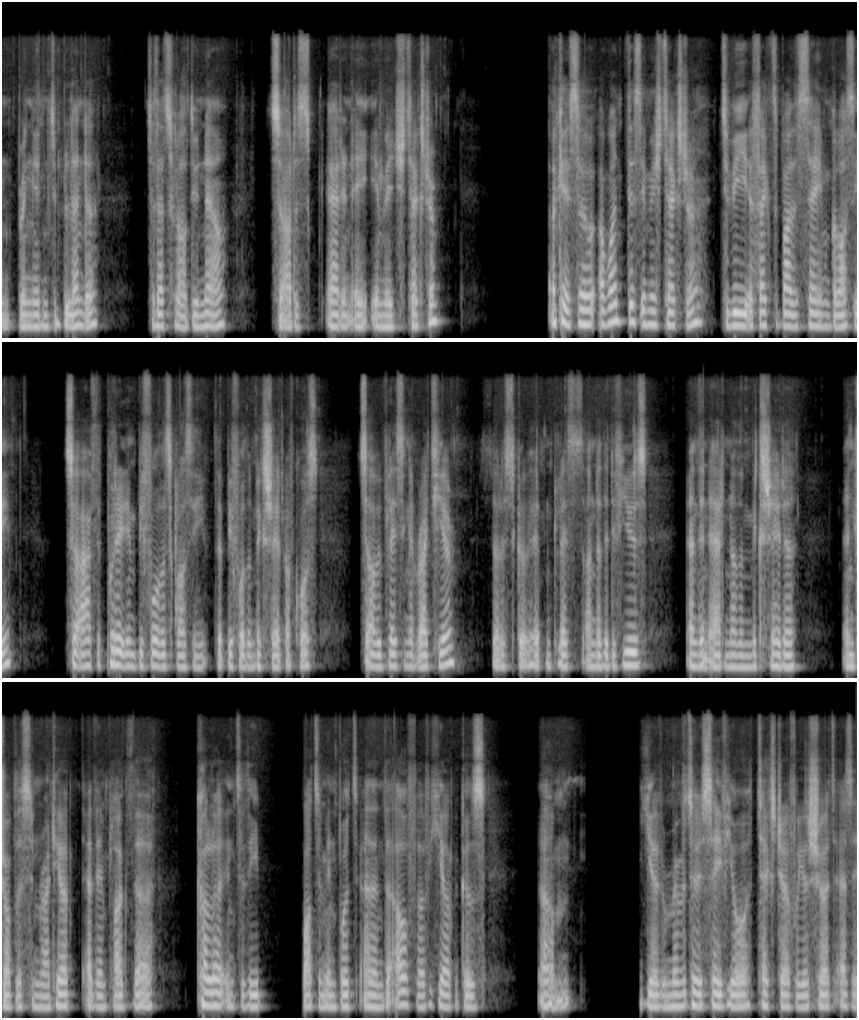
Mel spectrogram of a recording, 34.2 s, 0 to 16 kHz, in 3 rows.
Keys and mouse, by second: 1.0 g, 1.3 a, 3.4 shift+a, 7.2 g, 7.8 a, 10.7-11.0 right drag, 11.0 g, 11.4-12.3 drag, 12.3 middle click, 13.1 g, 14.4-15.3 drag, 15.3 g, 16.4 g, 17.2 a, 17.8 g, 18.5-19.5 drag, 19.6-21.6 drag, 20.0-22.6 typing, 26.0-32.8 drag.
